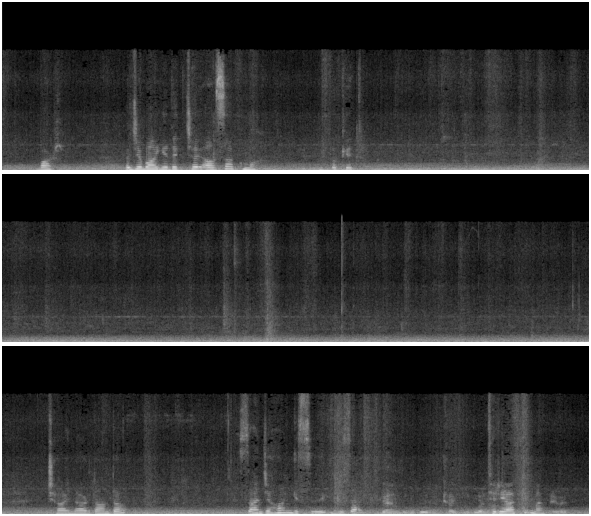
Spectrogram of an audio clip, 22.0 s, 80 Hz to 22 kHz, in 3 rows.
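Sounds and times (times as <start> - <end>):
rumbling background: 0.0 - 22.0
steady low hum: 0.0 - 22.0.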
